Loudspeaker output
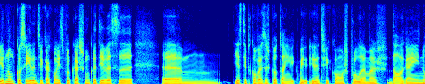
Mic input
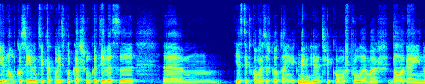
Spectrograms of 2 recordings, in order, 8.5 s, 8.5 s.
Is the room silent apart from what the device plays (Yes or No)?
No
